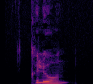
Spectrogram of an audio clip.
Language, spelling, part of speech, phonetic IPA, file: Russian, клён, noun, [klʲɵn], Ru-клён.ogg
- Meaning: maple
